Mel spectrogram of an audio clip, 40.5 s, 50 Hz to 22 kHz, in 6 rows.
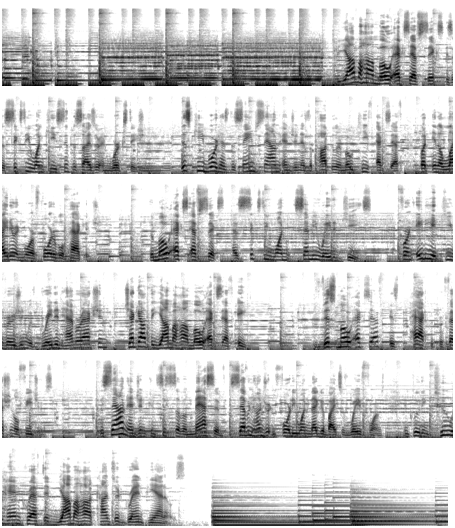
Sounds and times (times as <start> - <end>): Speech: 5.0 - 15.0, 15.8 - 24.0, 25.0 - 27.9, 28.5 - 36.6.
